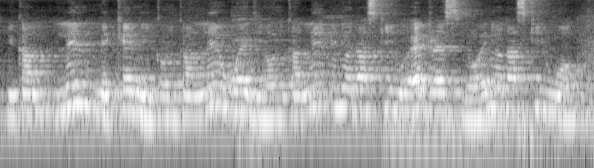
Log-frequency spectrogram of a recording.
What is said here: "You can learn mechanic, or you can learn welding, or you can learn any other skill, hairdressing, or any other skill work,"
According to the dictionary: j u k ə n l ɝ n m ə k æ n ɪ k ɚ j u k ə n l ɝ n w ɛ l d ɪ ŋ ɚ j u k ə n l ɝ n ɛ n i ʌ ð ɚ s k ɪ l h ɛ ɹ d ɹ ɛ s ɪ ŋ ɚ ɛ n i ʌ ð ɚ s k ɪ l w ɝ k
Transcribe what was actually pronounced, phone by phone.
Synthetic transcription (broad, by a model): j u k ə n l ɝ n m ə k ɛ n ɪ k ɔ j u k ə n l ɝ n w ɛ d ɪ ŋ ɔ j u k ə n l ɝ n ɛ n i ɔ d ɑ s k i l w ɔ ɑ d ɹ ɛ s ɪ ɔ ɛ n i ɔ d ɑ s k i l w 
